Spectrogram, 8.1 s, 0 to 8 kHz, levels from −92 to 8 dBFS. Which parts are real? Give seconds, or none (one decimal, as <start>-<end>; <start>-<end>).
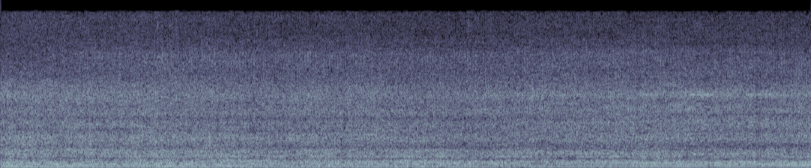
0.0-8.1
